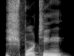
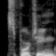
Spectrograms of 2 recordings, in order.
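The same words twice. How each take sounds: First: It is pronounced with a German-sounding accent. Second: It is pronounced with a plain English accent.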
